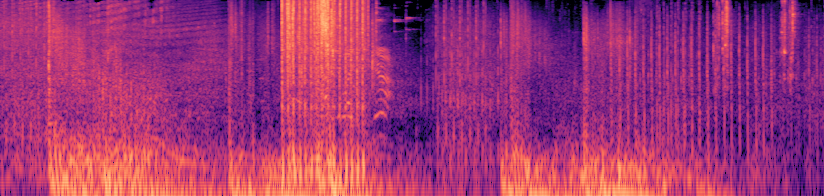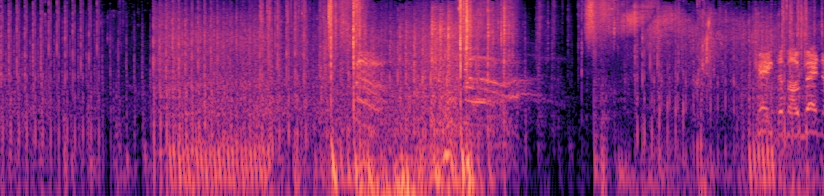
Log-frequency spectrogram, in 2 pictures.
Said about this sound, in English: Teammate called an airstrike.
